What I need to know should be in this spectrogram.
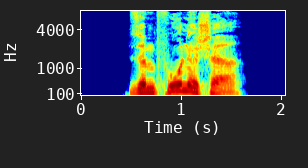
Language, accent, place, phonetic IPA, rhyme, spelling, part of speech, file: German, Germany, Berlin, [zʏmˈfoːnɪʃɐ], -oːnɪʃɐ, symphonischer, adjective, De-symphonischer.ogg
- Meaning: 1. comparative degree of symphonisch 2. inflection of symphonisch: strong/mixed nominative masculine singular 3. inflection of symphonisch: strong genitive/dative feminine singular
